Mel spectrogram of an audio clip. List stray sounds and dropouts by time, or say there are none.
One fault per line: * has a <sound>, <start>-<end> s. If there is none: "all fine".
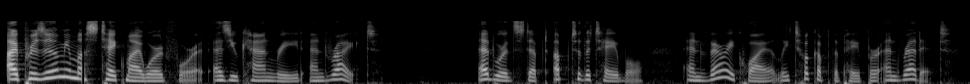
* has a dropout, 0.8-0.8 s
